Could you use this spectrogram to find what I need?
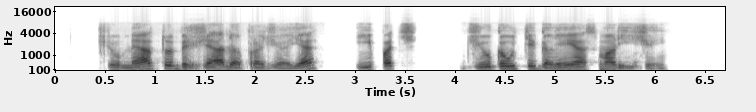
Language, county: Lithuanian, Utena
